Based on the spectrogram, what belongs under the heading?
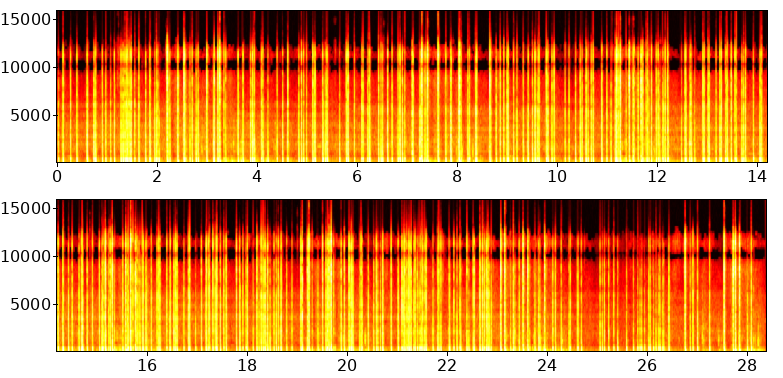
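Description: Fireworks display in full barrage: a rapid, unbroken string of bangs from bursting aerial shells, mixed with crackling, with no pause in the firing.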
